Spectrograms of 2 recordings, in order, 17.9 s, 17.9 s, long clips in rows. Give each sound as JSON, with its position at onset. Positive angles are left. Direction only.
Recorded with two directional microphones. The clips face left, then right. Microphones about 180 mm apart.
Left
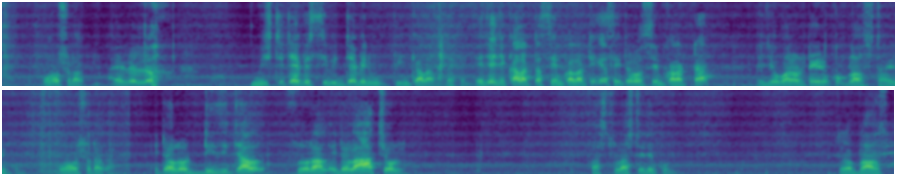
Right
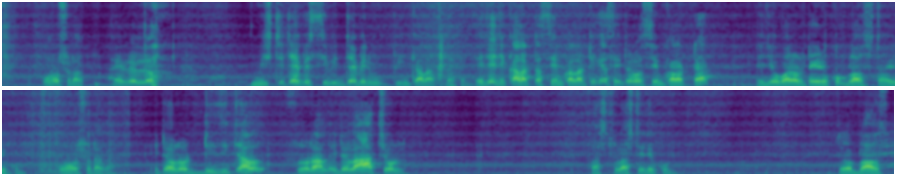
{"t": 0.4, "sound": "speech", "side_deg": 0}
{"t": 9.6, "sound": "speech", "side_deg": 0}
{"t": 14.8, "sound": "speech", "side_deg": 0}
{"t": 17.2, "sound": "speech", "side_deg": -20}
